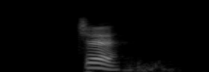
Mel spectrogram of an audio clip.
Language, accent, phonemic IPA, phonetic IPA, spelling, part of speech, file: Armenian, Eastern Armenian, /t͡ʃə/, [t͡ʃə], ճ, character, Hy-EA-ճ.ogg
- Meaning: The 19th letter of Armenian alphabet, called ճե (če). Transliterated as č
